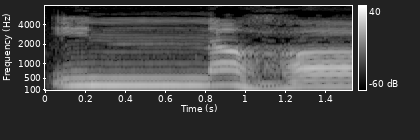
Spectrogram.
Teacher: ये नून मुशद्दद का गुन्ना करेंगे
